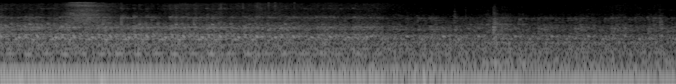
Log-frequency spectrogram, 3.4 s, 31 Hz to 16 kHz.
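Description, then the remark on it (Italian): The diesel engine of a snowcat of about 500 horsepower idles steadily after being started, a deep continuous rumble with a faint hiss of air now and then, no voices present. “Il gatto si è acceso, la cavalleria è in moto. Qual è la potenza di questo animale? Circa 500 cavalli, qualcosina in più.”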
